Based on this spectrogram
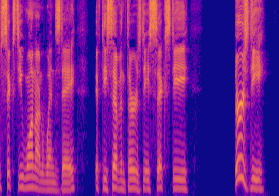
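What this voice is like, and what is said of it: Minnesotan accent. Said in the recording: “I sounded like a Minnesotan”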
